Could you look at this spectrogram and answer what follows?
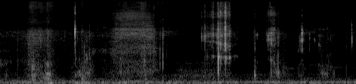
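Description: Fresh date palm fruit being chewed close up in an orchard, with crisp crunchy bites followed by wet chewing and several sharp crackles, no voices.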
